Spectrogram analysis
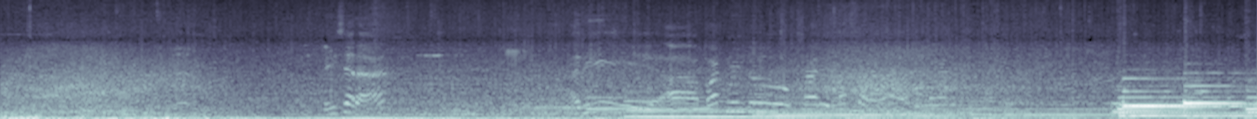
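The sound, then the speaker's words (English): Heavy rain falling on Greenwich High Road in southeast London, a dense, steady hiss throughout, with talking and some tonal sounds over it in the second half. “And the rain is really coming down now.”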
